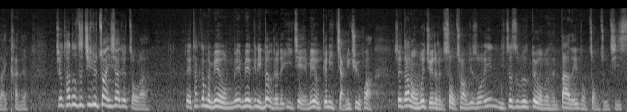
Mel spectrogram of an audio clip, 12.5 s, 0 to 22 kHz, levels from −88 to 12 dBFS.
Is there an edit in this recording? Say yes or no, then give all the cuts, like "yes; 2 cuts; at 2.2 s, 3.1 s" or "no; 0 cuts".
no; 0 cuts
